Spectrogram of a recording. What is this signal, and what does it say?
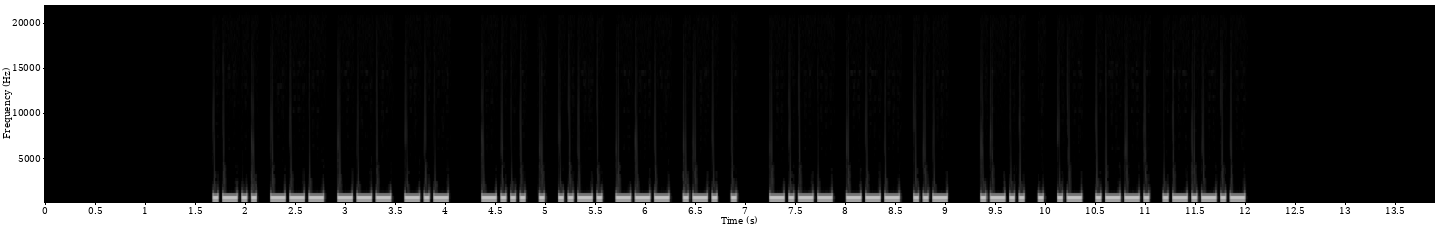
Morse code, heard as a keyed tone, about 25 wpm, 700 Hz. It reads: LOOK BEFORE YOU LEAP.
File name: Easy Sentences with Hints - 25wpm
